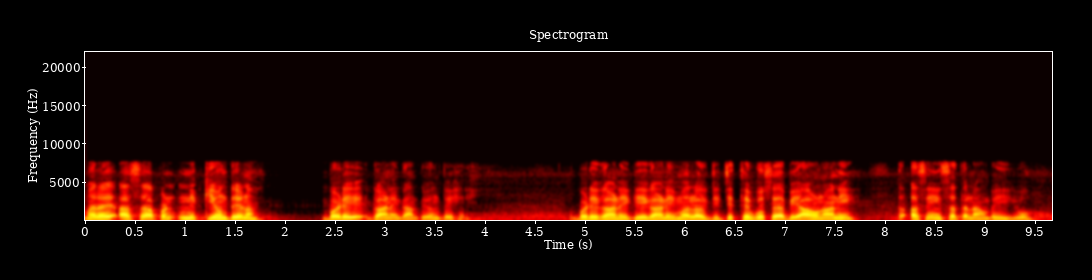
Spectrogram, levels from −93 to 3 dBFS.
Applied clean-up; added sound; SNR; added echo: neural separator model SepFormer DNS4.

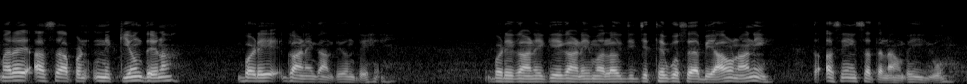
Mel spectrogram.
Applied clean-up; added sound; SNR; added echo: none; none; none; none.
